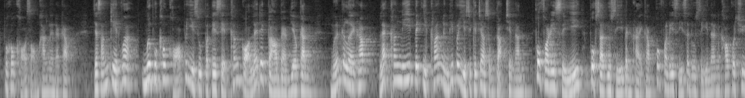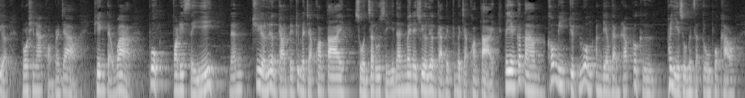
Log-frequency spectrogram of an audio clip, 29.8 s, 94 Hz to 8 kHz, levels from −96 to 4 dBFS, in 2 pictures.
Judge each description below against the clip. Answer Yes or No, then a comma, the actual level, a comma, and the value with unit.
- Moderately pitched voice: No, low, 130 Hz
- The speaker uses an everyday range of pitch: No, wide, 5.8 semitones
